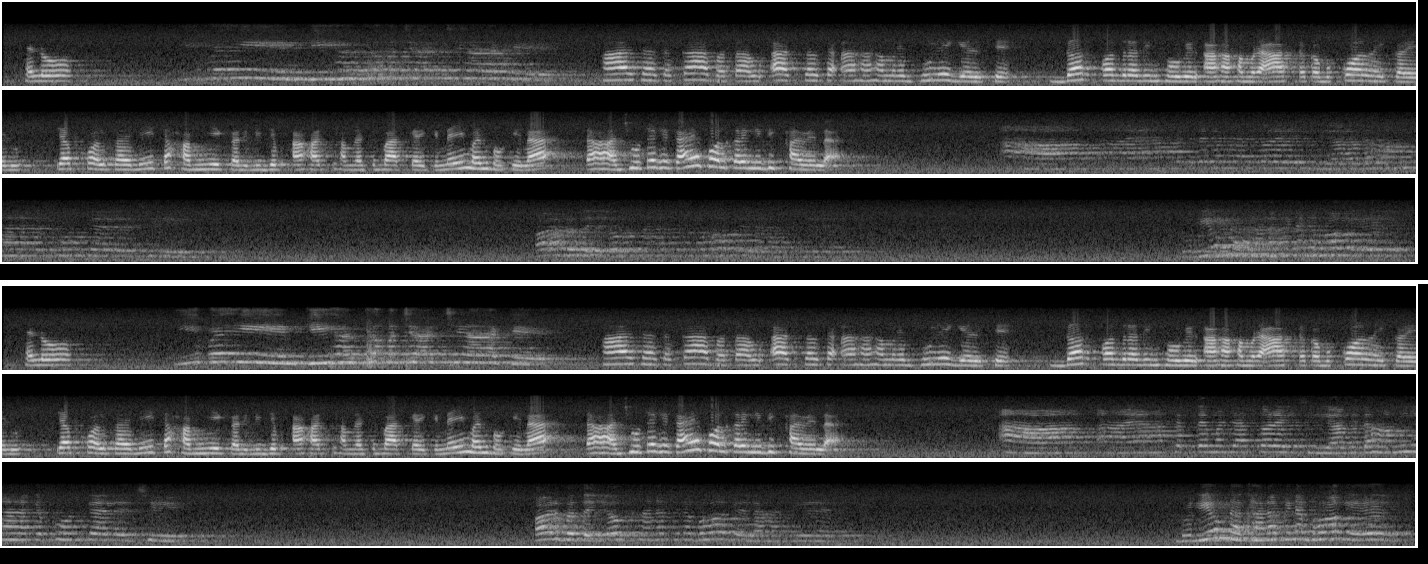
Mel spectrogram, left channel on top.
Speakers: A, in the centre; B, on the right.
A: हेलो
B: की बहिन की हाल समाचार छै अहाँके
A: हाल चाल तऽ का बताउ आजकल तऽ अहाँ हमरे भूले गेल छी दस पन्द्रह दिन हो गेल अहाँ हमरा आज तक अब कॉल न करेलु जब कॉल करली तब हमे करली जब अहाँके हमरा से बात करे के नहि मन होखेला तऽ अहाँ झूठेके काहे कॉल कैली दिखाबे ला
B: आ आंय अहाँ केते मजाक करै छी अभी तऽ हमही अहाँके फोन कैले छी आओर बतैयौ खाना पीना भऽ गेल अहाँके बोलियौ न खाना पीना भऽ गेल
